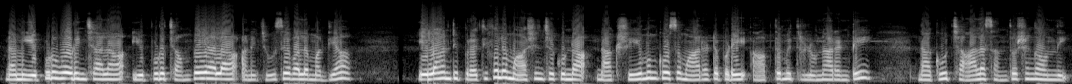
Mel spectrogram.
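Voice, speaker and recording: Give me an earnest young man, read by a woman in a spoken story, with a mellow tone. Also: a little high, fairly even intonation, moderate pace, natural voice.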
